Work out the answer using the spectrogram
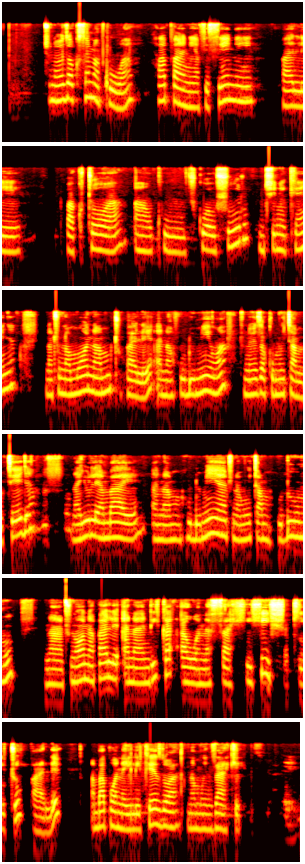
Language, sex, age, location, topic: Swahili, female, 25-35, Kisumu, government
